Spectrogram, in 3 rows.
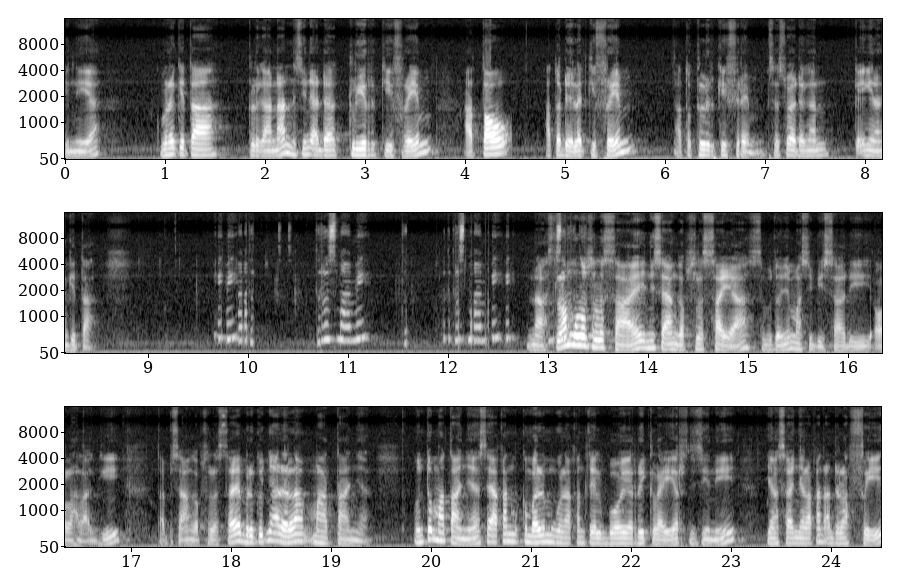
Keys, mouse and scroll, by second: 0.0-1.7 drag, 1.9-3.9 right drag, 9.3-11.0 drag, 10.3 alt+a, 11.9 alt+a, 11.9-13.5 drag, 14.2-17.2 drag, 17.2-18.9 middle drag, 20.2-21.9 drag, 24.2-24.5 drag.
